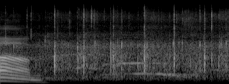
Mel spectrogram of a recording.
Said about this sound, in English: So give honor to my parents. My parents. No, I didn't say you give honor. I mean, I'm giving honor to my parents today. But it's okay to clap. Sorry, I've stopped you from clapping twice. I'm sorry.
